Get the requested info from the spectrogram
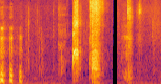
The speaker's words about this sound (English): I knew I was gonna sneeze. I felt it. I felt it earlier.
